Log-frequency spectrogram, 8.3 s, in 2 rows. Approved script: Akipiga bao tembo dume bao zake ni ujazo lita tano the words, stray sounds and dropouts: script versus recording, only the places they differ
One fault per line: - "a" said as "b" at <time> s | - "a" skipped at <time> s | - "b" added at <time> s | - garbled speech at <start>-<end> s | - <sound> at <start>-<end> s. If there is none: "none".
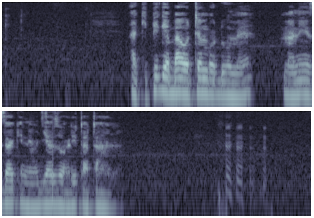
- "bao" said as "manii" at 3.7 s
- "wa" added at 4.9 s
- laugh at 6.7-7.7 s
